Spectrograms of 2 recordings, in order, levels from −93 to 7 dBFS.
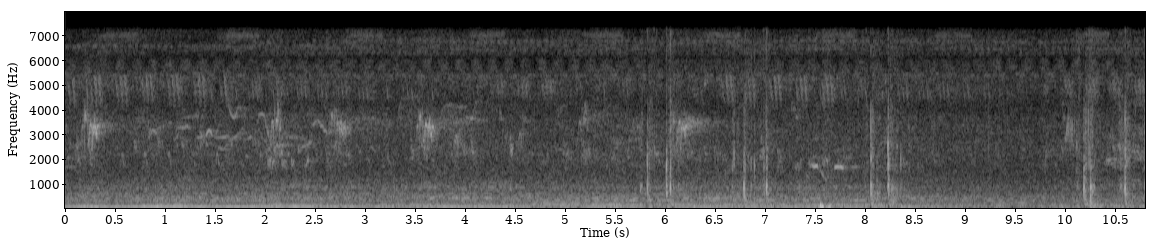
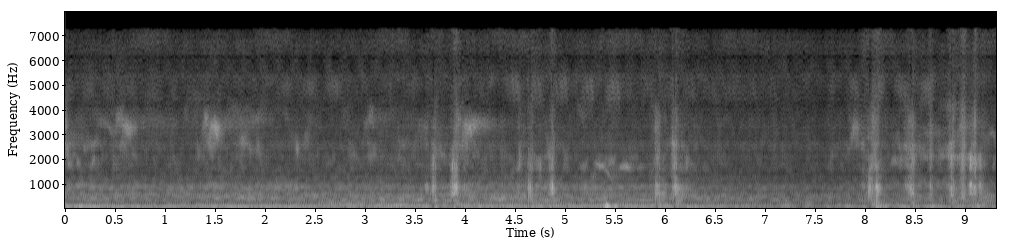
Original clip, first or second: first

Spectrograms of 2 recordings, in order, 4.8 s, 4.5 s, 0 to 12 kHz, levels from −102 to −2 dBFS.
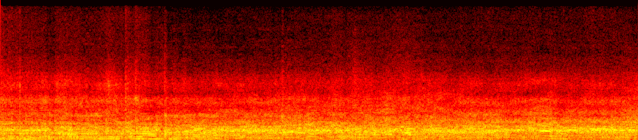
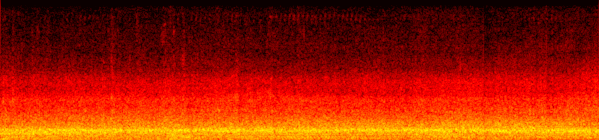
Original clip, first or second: second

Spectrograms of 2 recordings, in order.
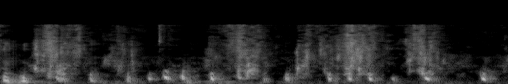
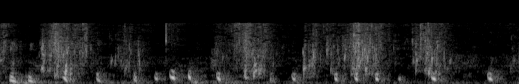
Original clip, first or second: second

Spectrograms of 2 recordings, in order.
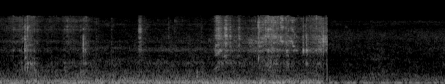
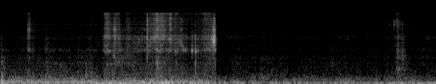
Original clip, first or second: first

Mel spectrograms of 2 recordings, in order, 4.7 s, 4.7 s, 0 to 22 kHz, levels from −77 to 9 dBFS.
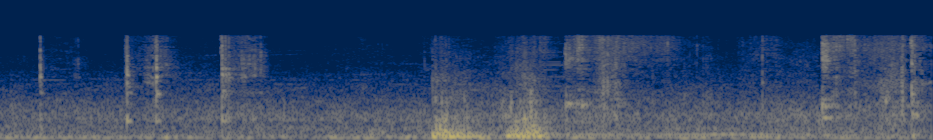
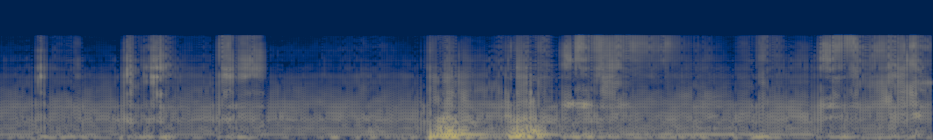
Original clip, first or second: first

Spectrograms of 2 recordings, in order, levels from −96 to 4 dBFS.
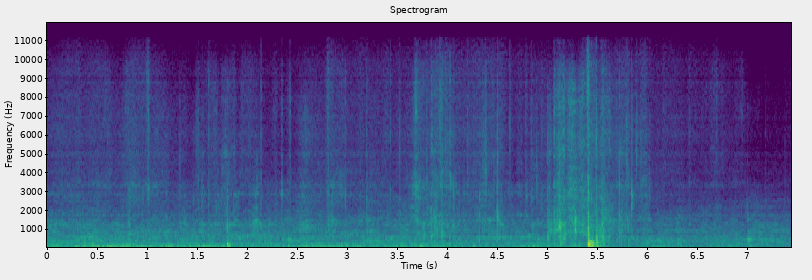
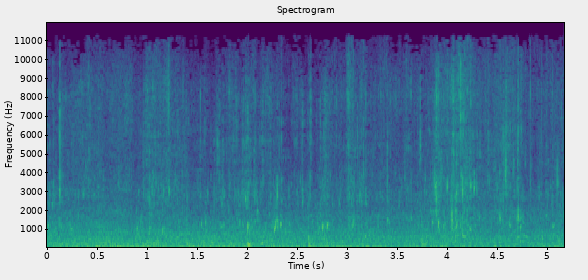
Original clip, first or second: second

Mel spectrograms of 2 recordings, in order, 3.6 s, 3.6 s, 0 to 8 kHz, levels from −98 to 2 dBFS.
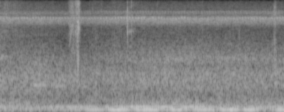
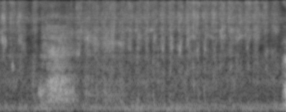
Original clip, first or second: first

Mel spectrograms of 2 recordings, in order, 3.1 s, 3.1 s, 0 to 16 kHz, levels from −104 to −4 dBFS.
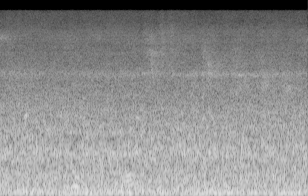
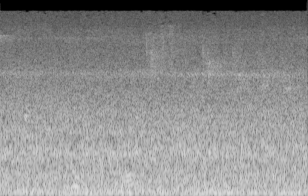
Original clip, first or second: second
